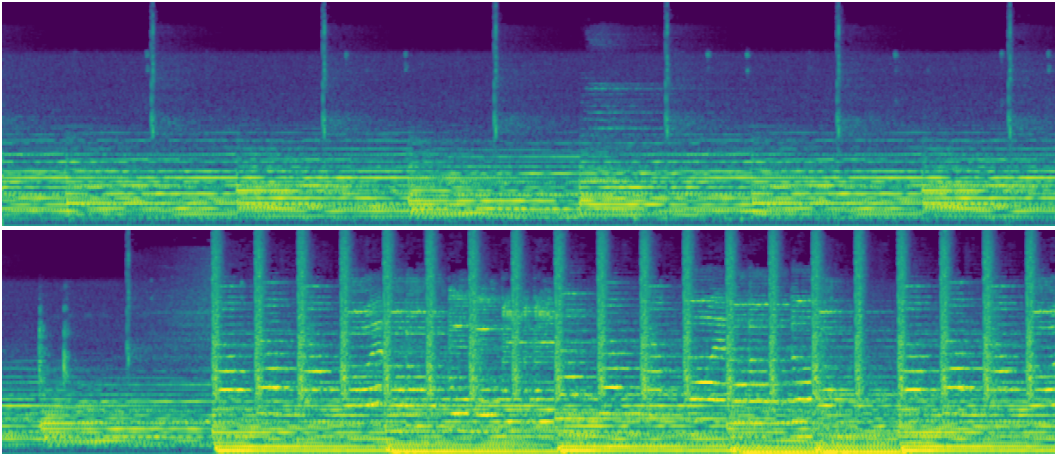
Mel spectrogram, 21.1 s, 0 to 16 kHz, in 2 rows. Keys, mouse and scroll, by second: 10.6 scroll, 10.8 typing.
